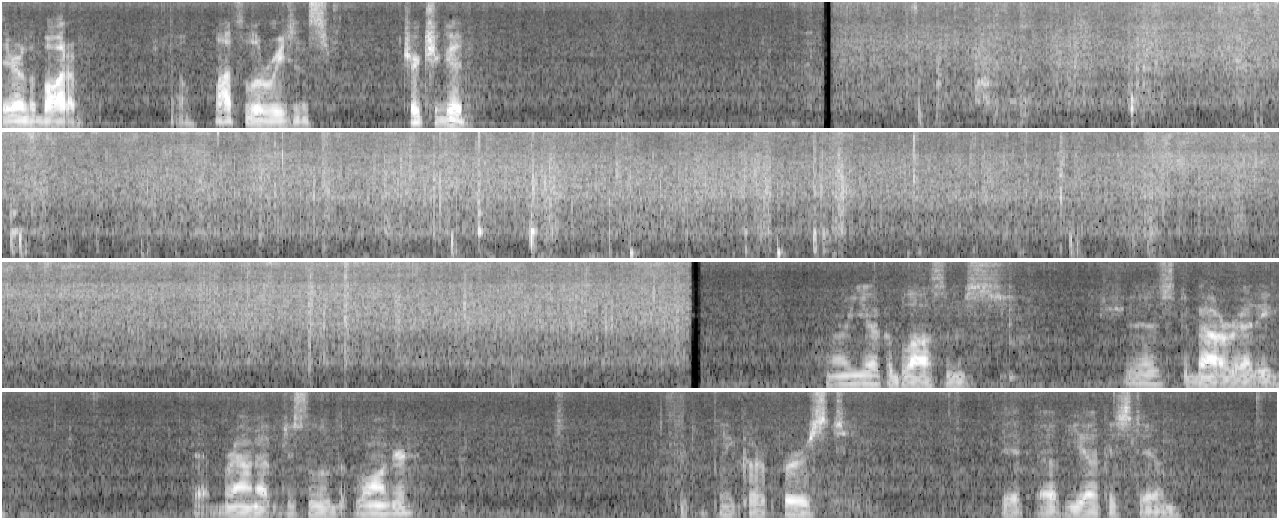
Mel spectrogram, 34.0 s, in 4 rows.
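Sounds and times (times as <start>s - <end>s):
wooden spatula scraping: 5.3s - 19.4s
food sizzling in butter: 5.3s - 21.7s.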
